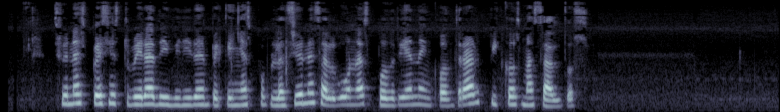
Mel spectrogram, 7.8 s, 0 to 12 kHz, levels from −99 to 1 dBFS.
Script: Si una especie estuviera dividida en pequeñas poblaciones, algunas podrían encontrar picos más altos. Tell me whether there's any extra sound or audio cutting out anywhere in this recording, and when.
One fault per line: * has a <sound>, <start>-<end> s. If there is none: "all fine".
all fine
